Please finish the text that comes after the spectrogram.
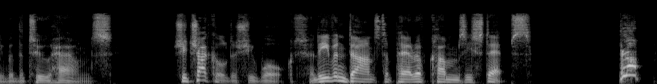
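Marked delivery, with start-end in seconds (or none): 6.2-6.4 called aloud. A narrator's reading. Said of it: "she called aloud".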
